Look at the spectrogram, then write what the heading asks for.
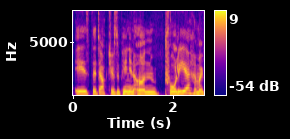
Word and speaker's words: Prolia: A person says, what is the doctor's opinion on Prolia? Am I pronouncing that right?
